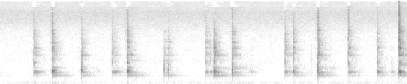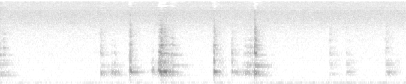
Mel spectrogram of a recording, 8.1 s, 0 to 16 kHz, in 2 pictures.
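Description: A small, hollow, square white-painted metal tea tin with its lid on is tapped with long nails about 20 times in a slow, soft, irregular rhythm, with a brief pause midway. Each tap is a quiet, short tinny tick with a hollow tone around 570 Hz that dies away almost at once.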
